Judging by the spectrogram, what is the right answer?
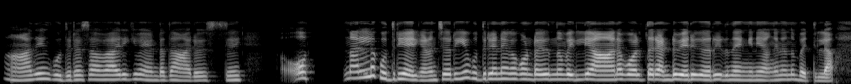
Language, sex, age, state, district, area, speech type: Malayalam, female, 30-45, Kerala, Kozhikode, urban, spontaneous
